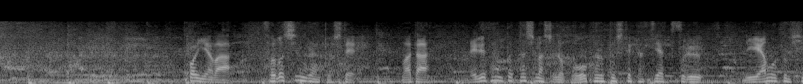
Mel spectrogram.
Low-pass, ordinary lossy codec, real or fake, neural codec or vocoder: none; none; fake; codec, 16 kHz, 2 kbps, FunCodec, trained on Chinese and English, 25 frames a second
